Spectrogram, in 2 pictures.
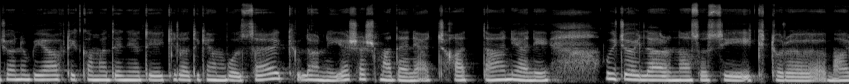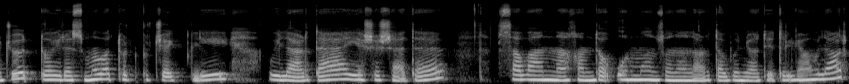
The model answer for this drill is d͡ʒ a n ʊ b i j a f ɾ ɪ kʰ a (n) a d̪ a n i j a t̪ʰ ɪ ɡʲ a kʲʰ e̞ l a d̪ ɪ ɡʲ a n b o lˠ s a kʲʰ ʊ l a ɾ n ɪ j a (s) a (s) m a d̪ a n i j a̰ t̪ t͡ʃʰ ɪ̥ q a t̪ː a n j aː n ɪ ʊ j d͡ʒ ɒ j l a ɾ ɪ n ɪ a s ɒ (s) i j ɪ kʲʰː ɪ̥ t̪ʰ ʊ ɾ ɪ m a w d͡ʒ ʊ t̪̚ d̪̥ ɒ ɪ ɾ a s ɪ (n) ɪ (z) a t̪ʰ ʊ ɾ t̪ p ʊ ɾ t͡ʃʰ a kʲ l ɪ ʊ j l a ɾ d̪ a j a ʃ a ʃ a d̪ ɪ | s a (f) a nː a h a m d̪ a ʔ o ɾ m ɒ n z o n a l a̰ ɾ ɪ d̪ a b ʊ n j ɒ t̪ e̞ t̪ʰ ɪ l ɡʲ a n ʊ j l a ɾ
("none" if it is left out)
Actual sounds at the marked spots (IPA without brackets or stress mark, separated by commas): m, ʃ, ʃ, s, m, v, v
